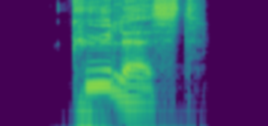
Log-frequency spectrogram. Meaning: second-person singular subjunctive I of kühlen
- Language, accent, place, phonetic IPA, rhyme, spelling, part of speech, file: German, Germany, Berlin, [ˈkyːləst], -yːləst, kühlest, verb, De-kühlest.ogg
